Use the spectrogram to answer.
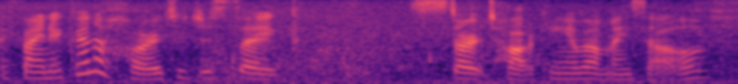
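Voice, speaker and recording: Noticeable background noise fills the clip. Over it, a woman's words come at a fairly quick pace. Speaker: content creator and fashion brand owner. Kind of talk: casual vlog Q&A. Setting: outdoors on a beach. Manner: loud, carefully enunciated.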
